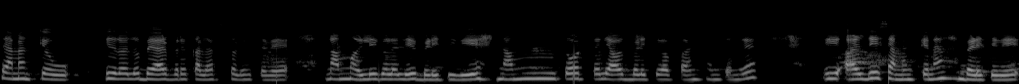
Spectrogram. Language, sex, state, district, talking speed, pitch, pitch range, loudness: Kannada, female, Karnataka, Chamarajanagar, 120 wpm, 235 Hz, 225-255 Hz, -38 LUFS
